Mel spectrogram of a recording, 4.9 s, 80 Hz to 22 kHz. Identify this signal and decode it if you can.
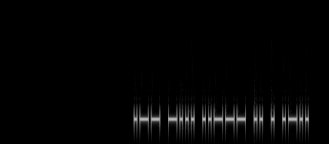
Morse code, heard as a keyed tone, about 28 wpm, 700 Hz. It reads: WB2IEL
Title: USA Call Signs - 6 Characters - Repeated 2x - 28wpm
